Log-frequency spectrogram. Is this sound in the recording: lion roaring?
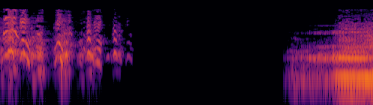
yes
